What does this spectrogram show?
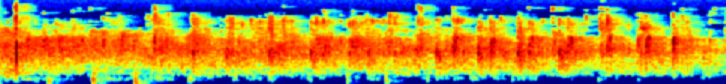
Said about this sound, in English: Gotta keep clapping until he gets a mic.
